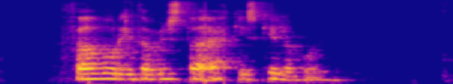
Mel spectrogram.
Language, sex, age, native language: Icelandic, female, 40-49, Icelandic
